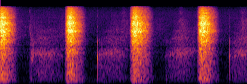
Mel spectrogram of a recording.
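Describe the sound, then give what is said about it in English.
Nasal breathing, air exhaled and inhaled through the nose in a steady rhythm: four loud, airy rushes about a second apart, alternating with softer breaths between them, with no talk. “Exhaling and inhaling from the nose.”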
